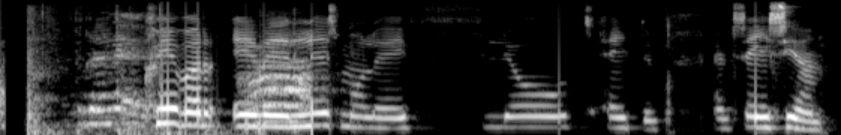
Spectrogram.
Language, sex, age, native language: Icelandic, male, 11, Icelandic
